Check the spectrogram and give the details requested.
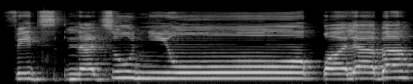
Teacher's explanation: اخفائے حقیقی، نون ساکن کے بعد قاف یہاں پہ غنہ ہوگا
